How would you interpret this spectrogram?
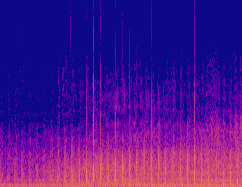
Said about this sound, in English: In a rugged canyon in southern Wyoming, a helicopter drops nets over a pair of coyotes.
